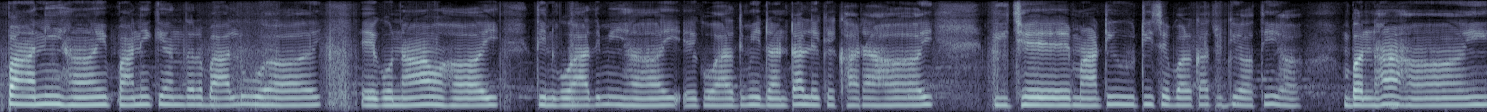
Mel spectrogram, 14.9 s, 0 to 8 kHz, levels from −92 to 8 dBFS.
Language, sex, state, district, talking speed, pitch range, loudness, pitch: Bajjika, female, Bihar, Vaishali, 120 wpm, 190-205 Hz, -23 LUFS, 195 Hz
